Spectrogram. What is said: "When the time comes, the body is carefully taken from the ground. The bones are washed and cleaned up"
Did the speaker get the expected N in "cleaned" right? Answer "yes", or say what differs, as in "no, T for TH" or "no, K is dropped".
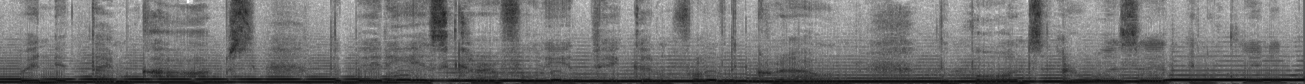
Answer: no, N is dropped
